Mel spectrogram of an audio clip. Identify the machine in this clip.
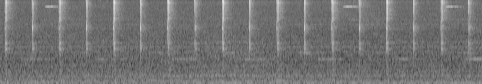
valve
